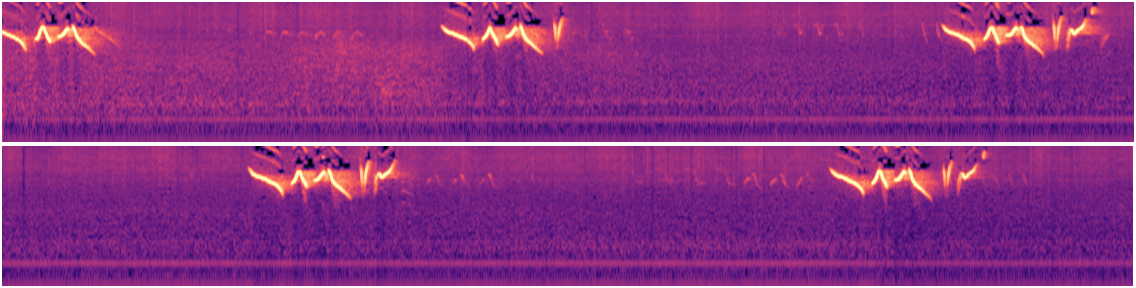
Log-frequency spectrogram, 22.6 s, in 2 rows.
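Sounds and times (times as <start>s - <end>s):
Carpodacus erythrinus: 0.0s - 11.2s, 13.8s - 16.4s, 17.6s - 21.5s.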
